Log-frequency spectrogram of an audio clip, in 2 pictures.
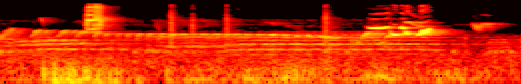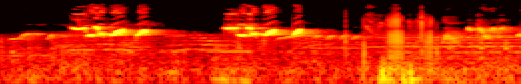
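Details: White-rumped shama delivering a lively song of clear whistled and chattering phrases, some notes sweeping upward, in bursts roughly every two seconds over a faint background hum, with a sharp click near the end.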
